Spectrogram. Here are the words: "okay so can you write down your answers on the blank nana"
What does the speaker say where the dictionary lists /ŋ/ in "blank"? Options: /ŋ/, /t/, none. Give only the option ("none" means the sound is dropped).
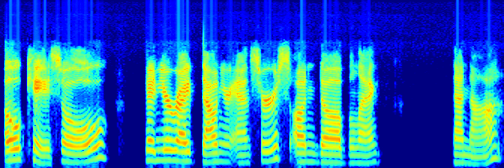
/ŋ/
